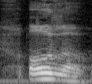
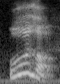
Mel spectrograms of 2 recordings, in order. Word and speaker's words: Ulo: Olo. Okay. No, Ulo.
